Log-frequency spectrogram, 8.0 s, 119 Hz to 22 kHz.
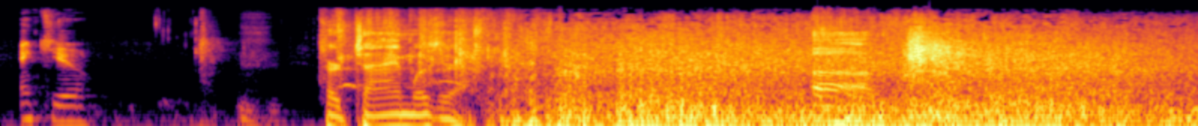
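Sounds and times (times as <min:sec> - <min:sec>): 
speech: 0:00.2 - 0:00.7, 0:02.2 - 0:03.9
thunder rumbling: 0:02.6 - 0:07.9.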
